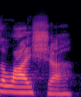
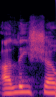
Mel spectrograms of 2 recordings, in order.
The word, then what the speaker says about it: Elisha: land in that day was Elisha or Alicia whichever way you want to pronounce it Elisha had had his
